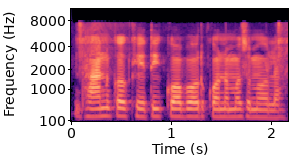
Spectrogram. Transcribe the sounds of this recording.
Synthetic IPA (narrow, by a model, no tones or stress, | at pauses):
d̪ʱankɔkʰet̪ikɔbɔːɾkɔnɔmɔsemola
